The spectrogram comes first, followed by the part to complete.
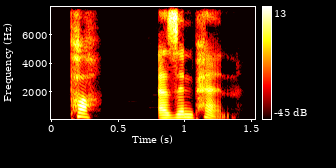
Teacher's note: Ah as in orange. P is entirely unvoiced. Just a tiny quiet pop of air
